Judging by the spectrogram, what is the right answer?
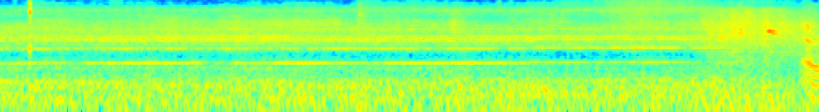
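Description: A freight train rumbling past at steady volume, a deep continuous low roar with sustained tonal hum from the engine and wheels, heard outdoors without talk.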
